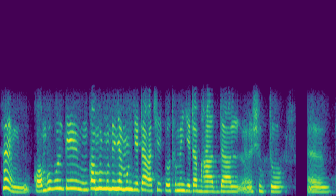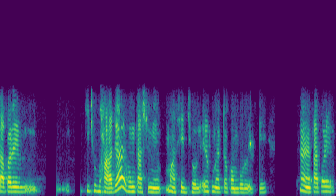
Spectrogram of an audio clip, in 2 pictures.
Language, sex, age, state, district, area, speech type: Bengali, female, 30-45, West Bengal, Darjeeling, urban, conversation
